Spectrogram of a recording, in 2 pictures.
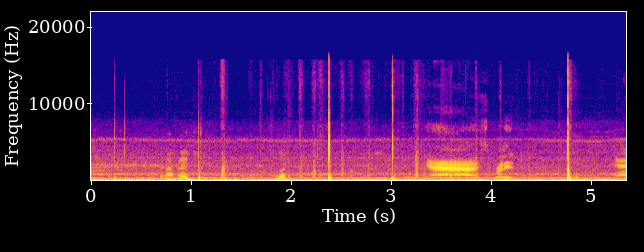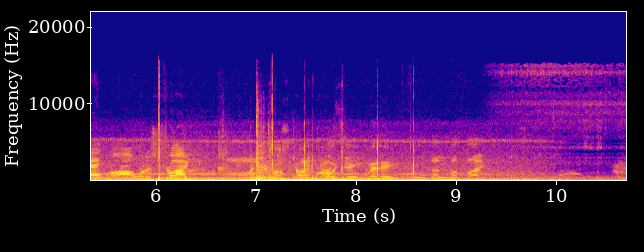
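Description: Footballs being kicked in a shooting drill: several sharp thuds of boot on ball and ball on keeper or goal, the loudest about halfway through. Shouting voices come in between the kicks.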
